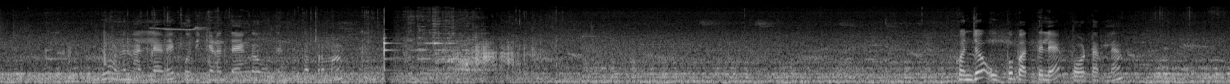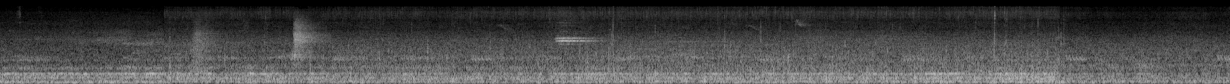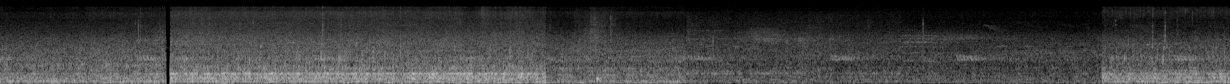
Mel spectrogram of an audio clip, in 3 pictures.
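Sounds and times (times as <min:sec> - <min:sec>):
stove burner rushing: 0:00.0 - 0:23.2, 0:26.3 - 0:30.7, 0:35.6 - 0:36.9
faint constant hum: 0:00.0 - 0:36.9.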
